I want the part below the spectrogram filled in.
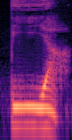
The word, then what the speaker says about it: bia: In Burmese pronunciation, usually people say bia. So instead of asking beer thao chin la, Burmese person might ask you bia thao chin la.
